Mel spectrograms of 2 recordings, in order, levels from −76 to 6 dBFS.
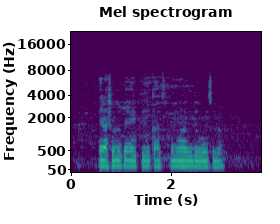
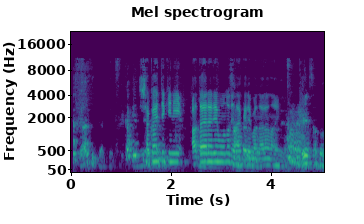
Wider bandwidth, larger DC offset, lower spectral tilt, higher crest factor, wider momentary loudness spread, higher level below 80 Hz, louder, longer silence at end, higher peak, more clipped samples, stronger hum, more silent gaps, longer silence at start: second, 7.6 kHz vs 11.5 kHz; neither; first, -7 dB/octave vs -4.5 dB/octave; about the same, 16 dB vs 18 dB; about the same, 10 LU vs 11 LU; about the same, -60 dBFS vs -64 dBFS; second, -29 LUFS vs -25 LUFS; first, 0.75 s vs 0 s; second, -14 dBFS vs -8 dBFS; neither; neither; neither; first, 0.55 s vs 0.05 s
